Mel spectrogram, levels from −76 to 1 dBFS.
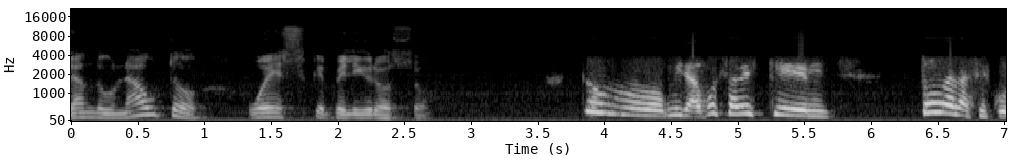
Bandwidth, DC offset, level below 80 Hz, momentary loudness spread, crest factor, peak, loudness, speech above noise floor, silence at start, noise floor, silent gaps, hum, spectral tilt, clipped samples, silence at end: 11.5 kHz; under 0.1%; -58 dBFS; 15 LU; 16 dB; -8 dBFS; -23 LUFS; 34 dB; 0 s; -57 dBFS; none; none; -6.5 dB/octave; under 0.1%; 0 s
